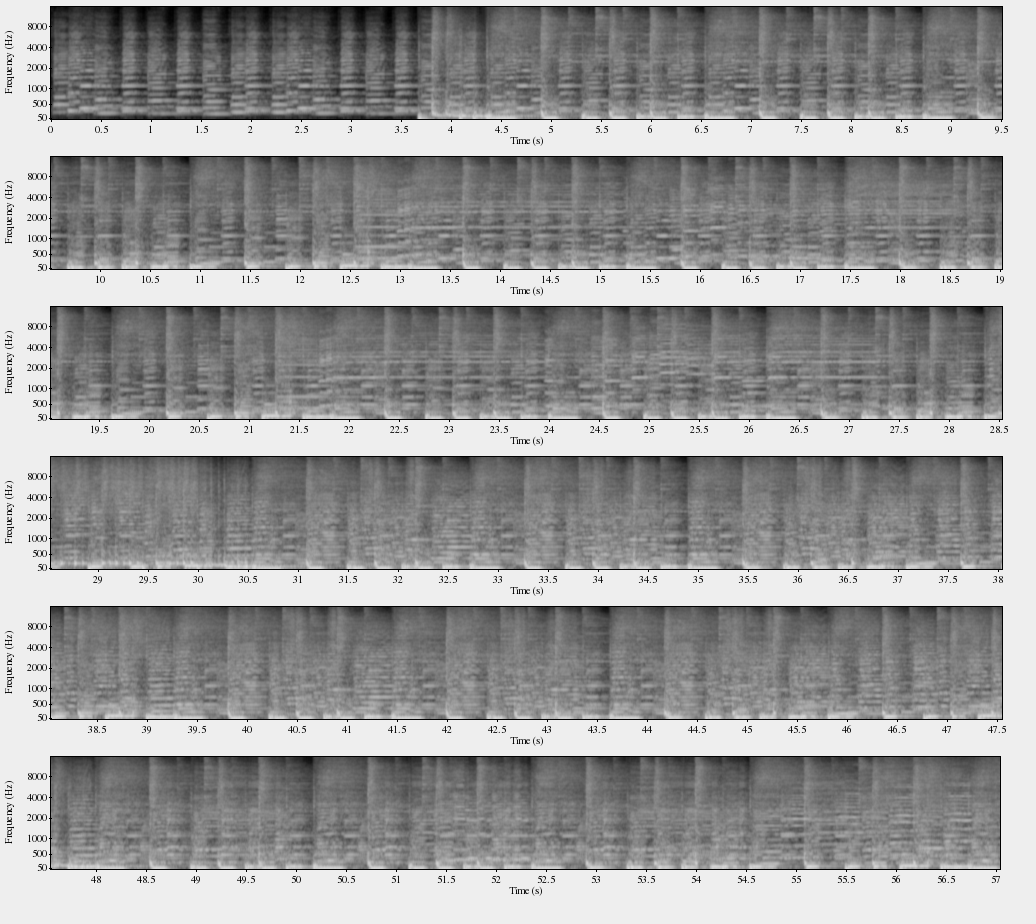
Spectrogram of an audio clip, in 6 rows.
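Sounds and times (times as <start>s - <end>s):
salsa tango music: 0.2s - 57.0s.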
